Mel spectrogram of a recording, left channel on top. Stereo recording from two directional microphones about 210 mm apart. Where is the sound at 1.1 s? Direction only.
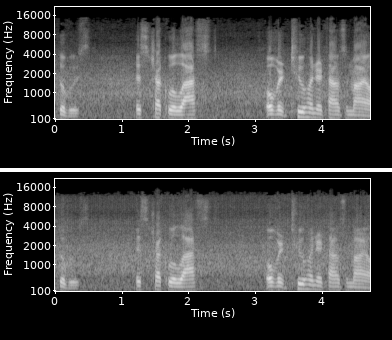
15° left (ahead or behind).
